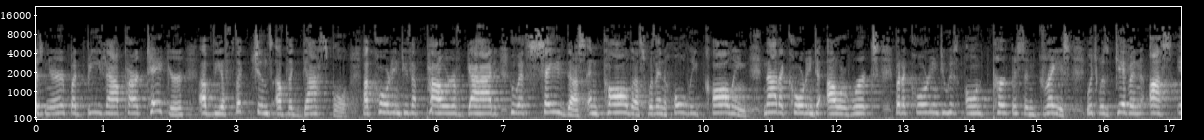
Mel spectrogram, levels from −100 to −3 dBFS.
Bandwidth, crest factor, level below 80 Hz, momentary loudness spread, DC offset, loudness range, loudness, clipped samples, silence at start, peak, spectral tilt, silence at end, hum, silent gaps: 11.5 kHz; 20 dB; -58 dBFS; 11 LU; under 0.1%; 4 LU; -27 LUFS; under 0.1%; 0 s; -8 dBFS; -3.5 dB/octave; 0 s; none; none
